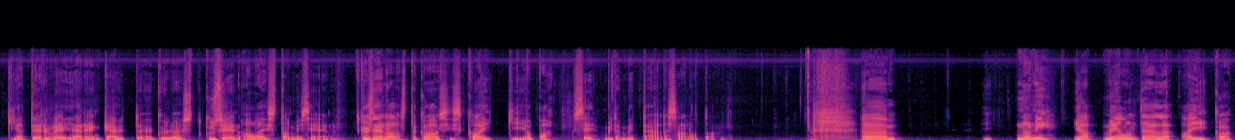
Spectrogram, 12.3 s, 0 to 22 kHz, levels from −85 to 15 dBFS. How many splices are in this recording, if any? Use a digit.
0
